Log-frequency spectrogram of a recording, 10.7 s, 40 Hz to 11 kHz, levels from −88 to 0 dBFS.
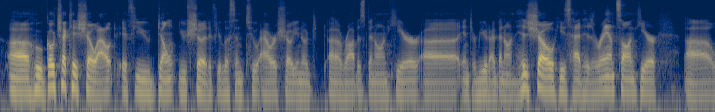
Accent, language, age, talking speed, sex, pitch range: American, English, 40-59, 225 wpm, male, 95-125 Hz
